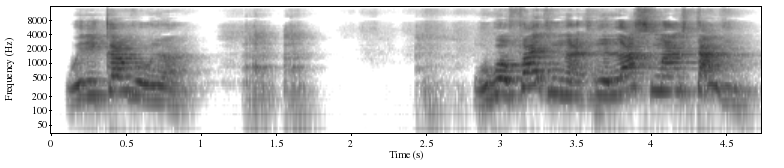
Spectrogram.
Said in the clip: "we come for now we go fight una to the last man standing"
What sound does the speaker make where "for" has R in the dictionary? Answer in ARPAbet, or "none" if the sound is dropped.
W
